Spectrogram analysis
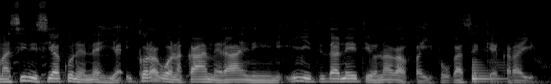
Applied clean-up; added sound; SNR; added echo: none; Keyboard (musical); 4 dB; none.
